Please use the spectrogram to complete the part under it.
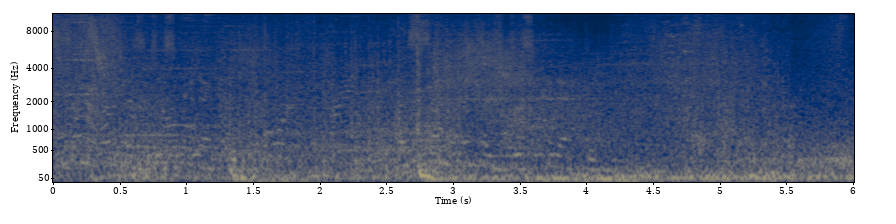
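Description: A large crystal structure shatters with a heavy explosion.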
